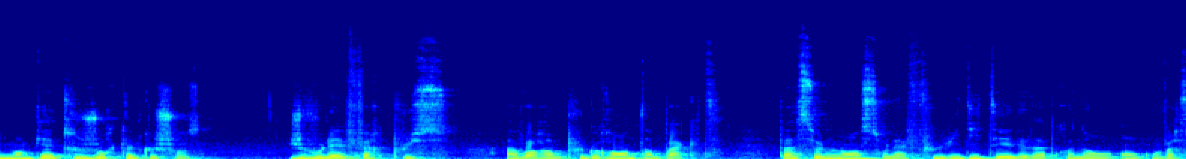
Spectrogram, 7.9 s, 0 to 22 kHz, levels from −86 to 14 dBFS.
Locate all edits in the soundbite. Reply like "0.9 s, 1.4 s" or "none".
none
